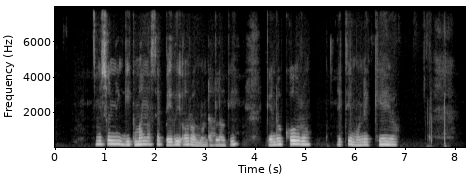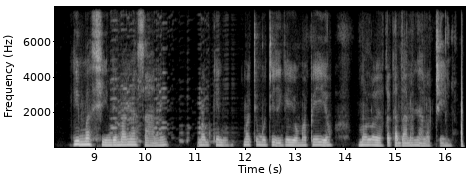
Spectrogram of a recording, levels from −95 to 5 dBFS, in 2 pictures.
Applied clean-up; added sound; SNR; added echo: neural mask model RNNoise.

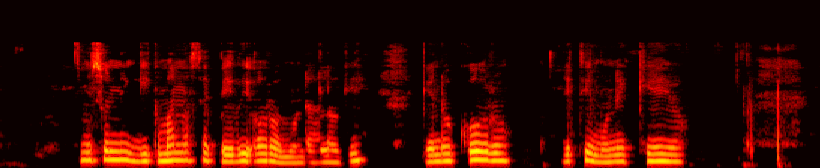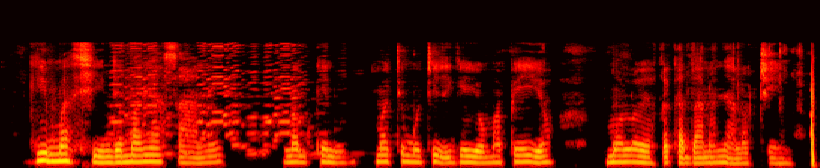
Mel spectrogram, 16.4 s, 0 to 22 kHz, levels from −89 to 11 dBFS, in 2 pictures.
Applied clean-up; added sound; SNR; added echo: classical method Wiener filter.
